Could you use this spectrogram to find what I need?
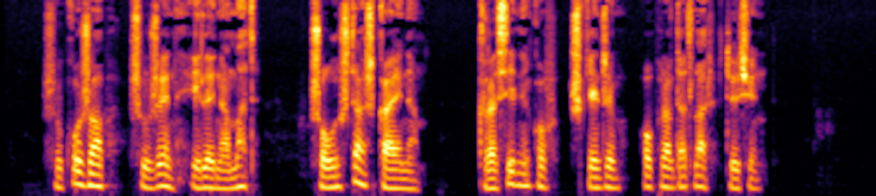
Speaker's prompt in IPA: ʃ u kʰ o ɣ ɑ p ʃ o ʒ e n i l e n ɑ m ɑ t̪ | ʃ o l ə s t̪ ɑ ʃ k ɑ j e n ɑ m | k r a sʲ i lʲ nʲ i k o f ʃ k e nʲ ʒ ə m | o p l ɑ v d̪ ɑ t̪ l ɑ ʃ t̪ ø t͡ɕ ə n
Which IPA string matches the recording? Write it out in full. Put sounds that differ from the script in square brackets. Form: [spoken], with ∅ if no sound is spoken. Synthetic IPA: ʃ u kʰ o [ʒ] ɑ p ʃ [u] ʒ e n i l e n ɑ m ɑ t̪ | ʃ o l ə [ʃ] t̪ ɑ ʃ k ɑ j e n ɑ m | k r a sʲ i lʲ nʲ i k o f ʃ k e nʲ ʒ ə m | o p [r] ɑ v d̪ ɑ t̪ l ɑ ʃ t̪ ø t͡ɕ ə n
